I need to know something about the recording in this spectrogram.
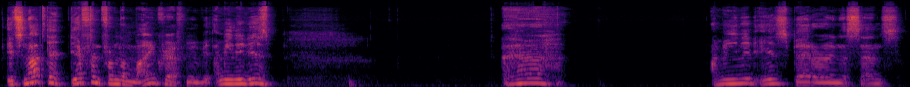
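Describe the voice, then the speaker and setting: A man's voice: high-pitched, very animated, measured pace, long pauses, warm tone, slightly rough. A man chatting casually as a streamer to a live audience, opinionated and debating with himself, often repeating phrases for emphasis. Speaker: streamer hosting a live movie-rating chat.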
